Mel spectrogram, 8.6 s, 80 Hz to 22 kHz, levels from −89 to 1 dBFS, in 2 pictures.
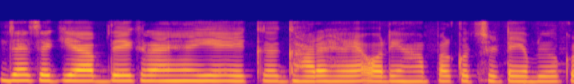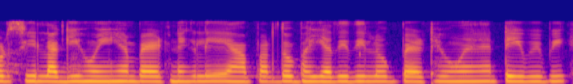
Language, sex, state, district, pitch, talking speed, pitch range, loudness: Hindi, female, Madhya Pradesh, Bhopal, 235 Hz, 230 wpm, 230-240 Hz, -16 LUFS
